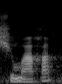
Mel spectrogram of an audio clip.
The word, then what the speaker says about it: Schumacher: That is, yes, that's how it's pronounced, Schumacher.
